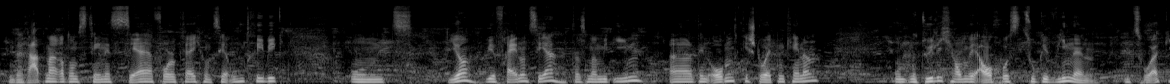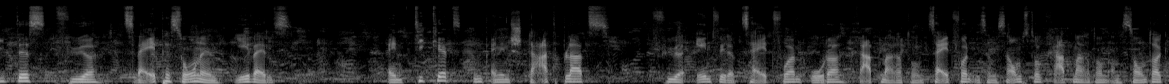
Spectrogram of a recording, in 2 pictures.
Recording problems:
chatter from many people; noticeable; throughout; 15 dB below the speech

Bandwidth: 16 kHz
